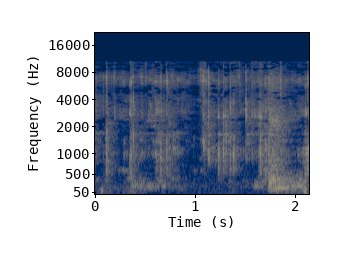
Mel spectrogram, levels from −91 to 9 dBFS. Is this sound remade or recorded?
recorded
